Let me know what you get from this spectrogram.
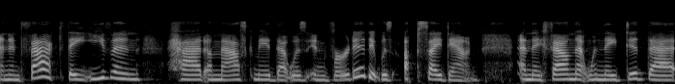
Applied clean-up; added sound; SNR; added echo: none; none; none; none.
